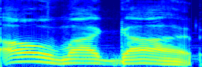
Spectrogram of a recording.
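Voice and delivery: drawn-out, stunned; slow stunned oh my God. Retold or imitated. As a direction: stretch it out in disbelief. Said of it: "I said".

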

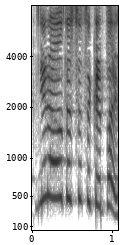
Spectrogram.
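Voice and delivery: high, quick imitated chatter; mock builders' voice. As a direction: rattle it off high, as a mocking quote. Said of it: "And they're like".

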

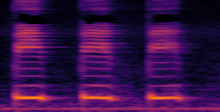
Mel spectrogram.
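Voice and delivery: playful beep beep horn; truck horn beeping. Pretend. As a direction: toot it like a toy truck. Truck honks in story.

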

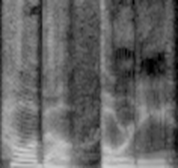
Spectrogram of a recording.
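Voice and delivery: put-on voice of a pushy entitled mom; entitled Karen. Narrator voicing the Karen haggling for the Game Boy, put-on pushy voice. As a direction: play the pushy mother lowballing a kid.

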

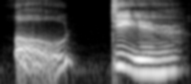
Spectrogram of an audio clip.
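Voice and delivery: high-pitched sigh of dismay. A narrator's reading. Daughter dismayed by the unexpected guest, sighing. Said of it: "sighed Elsie".

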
